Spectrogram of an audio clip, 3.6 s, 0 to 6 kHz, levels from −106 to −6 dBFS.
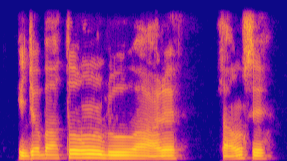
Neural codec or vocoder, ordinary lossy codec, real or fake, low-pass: none; none; real; 5.4 kHz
